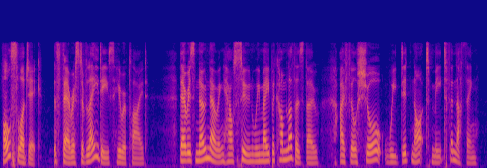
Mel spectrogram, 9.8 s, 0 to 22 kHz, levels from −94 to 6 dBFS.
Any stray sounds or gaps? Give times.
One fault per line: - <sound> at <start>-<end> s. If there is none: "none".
none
